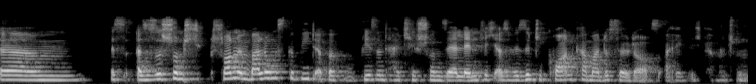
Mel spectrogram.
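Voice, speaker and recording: Using a plain, everyday voice, a woman speaks at a medium pitch with fairly even intonation. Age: 20s. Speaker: farmer. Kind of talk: casual chat.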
